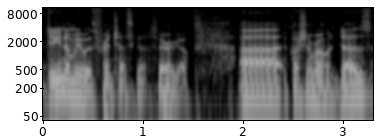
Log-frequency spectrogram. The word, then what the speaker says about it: Francesca Farago: those things where it's it's pronounced just the way it's spelled yeah some people say like fargo or some people even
